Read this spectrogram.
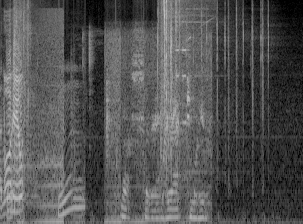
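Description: A bomb keypad beeps as keys are pressed.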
